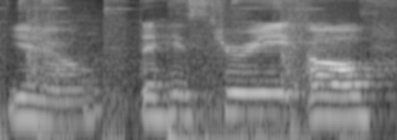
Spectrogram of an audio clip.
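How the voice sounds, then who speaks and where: A woman from Colombia with a Colombian accent and Spanish as her first language, chatting casually and excitably to viewers as a vlog host. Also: on the high side, moderate pace, soft background music, rough recording.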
